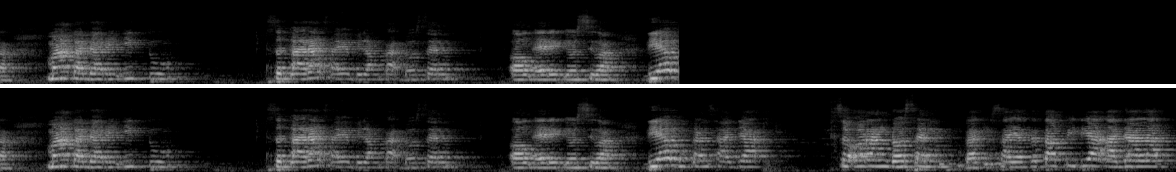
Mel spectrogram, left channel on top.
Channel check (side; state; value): left; drops out; at 6.8 s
